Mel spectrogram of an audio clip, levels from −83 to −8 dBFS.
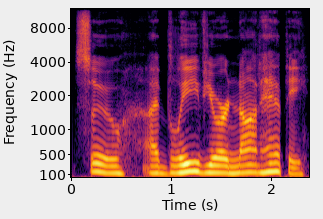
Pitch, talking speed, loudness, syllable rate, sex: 145 Hz, 175 wpm, -16 LUFS, 5.2 syllables/s, male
